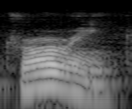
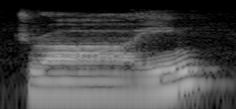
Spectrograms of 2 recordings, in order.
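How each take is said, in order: First: It is said in a British accent. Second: It is said in a Canadian accent. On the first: "I do a terrible British accent, but they say drawing" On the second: "for my Canadian accent, I would say drawing"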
